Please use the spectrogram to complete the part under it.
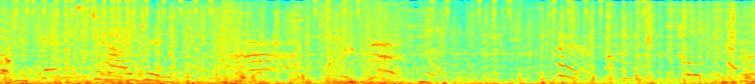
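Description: Rapid gunfire blasts steadily.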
